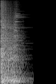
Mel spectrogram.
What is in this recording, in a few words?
Hammer Impact Metal; Weapon Impacts; Player; Environment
